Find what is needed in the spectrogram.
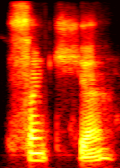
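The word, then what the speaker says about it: Sāṅkhya: So in the word by word, Sankhya. Okay, so in the Sanskrit Devanagari, it's a long A in the first syllable.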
